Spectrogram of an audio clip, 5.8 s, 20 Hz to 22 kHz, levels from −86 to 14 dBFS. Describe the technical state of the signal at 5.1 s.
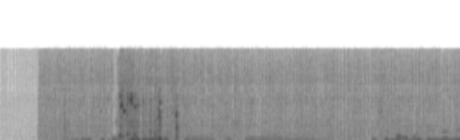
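At 5.1 s the speech is doubled by a delayed copy trailing it by 288 ms, and that copy sits a little louder than the direct speech. This echo leak runs through the whole clip, from 0.0 to 5.75 s. The likely cause is a far end playing the call on a loudspeaker, where the echo canceller failed to remove what its microphone picked up and sent it back down the line.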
